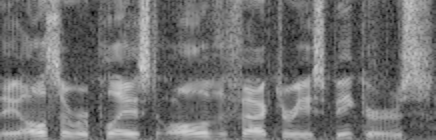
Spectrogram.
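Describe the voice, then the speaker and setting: A man speaks at a moderate pace with a fairly high pitch and ordinary pitch variation. He has an ordinary speaking voice. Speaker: car seller and video reviewer. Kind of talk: car walkaround video.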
